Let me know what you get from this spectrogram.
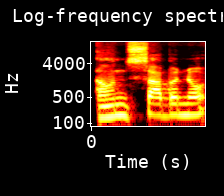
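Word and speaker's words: En Sabah Nur: En Sabah Noor. How do you say his name? En Sabah Noor.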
